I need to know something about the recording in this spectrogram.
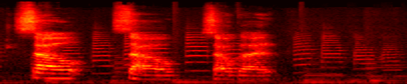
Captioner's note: none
